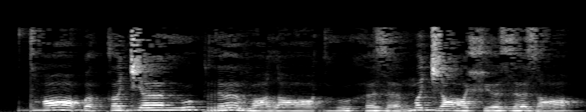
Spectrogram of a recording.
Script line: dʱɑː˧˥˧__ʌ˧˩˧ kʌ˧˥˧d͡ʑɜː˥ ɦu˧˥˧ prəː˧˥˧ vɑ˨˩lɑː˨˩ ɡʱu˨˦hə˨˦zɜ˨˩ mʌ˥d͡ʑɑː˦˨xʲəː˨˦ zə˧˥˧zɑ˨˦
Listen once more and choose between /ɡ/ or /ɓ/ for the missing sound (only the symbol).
ɓ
